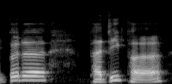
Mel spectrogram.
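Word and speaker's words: Buddhapadipa: you go um a buddhist monk from the buddha hadipia i probably said it wrong he was just teaching me how to say properly buddha padipa temple in wimbledon in london england i probably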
